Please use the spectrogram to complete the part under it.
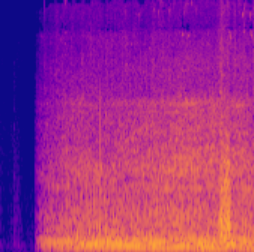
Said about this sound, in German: Mit Allradantrieb geht es über Schotterpisten in den Regenwald, bis die Straße so steil wird, dass es nur noch zu Fuß und per Maulesel weitergeht.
